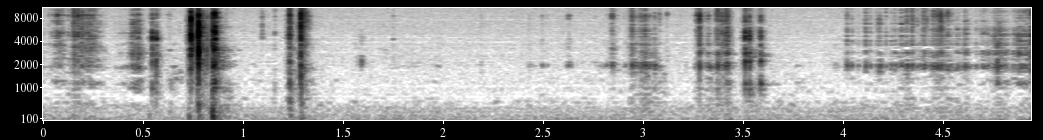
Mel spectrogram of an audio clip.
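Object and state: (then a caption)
Bar soap being carved. A utility knife blade repeatedly carves and shaves the side of a blue glitter-coated bar of soap. Short, bright, gritty scraping bursts come in quick clusters, with brief quiet gaps between them. A longer, softer run of fine high scratching follows.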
